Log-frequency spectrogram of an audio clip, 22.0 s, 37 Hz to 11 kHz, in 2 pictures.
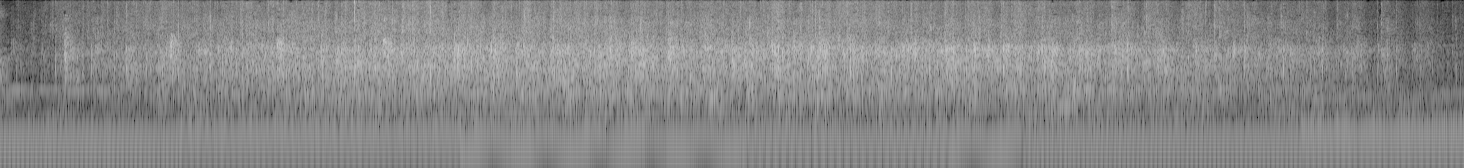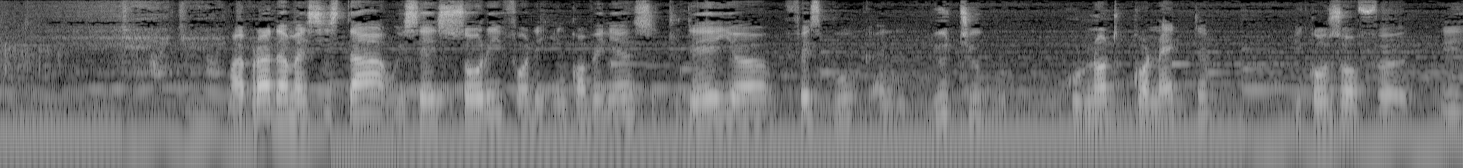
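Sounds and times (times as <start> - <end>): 
large congregation applauding: 0.0 - 11.4
speech: 12.8 - 21.9.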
